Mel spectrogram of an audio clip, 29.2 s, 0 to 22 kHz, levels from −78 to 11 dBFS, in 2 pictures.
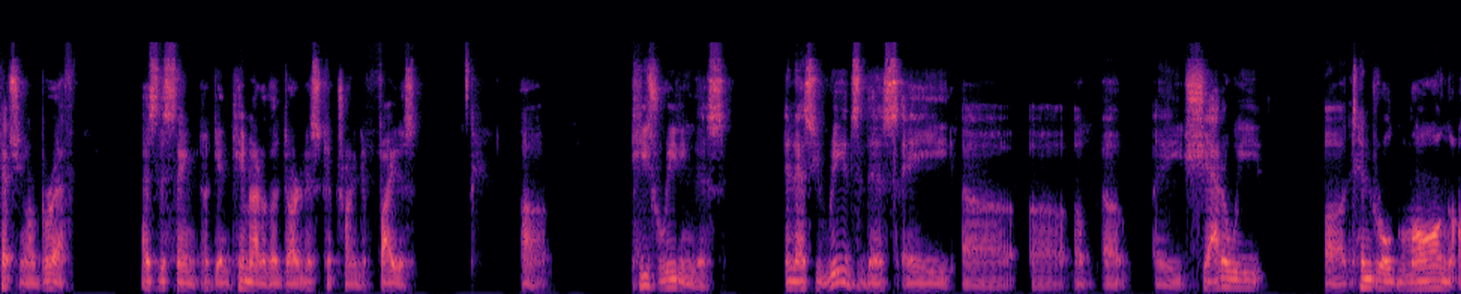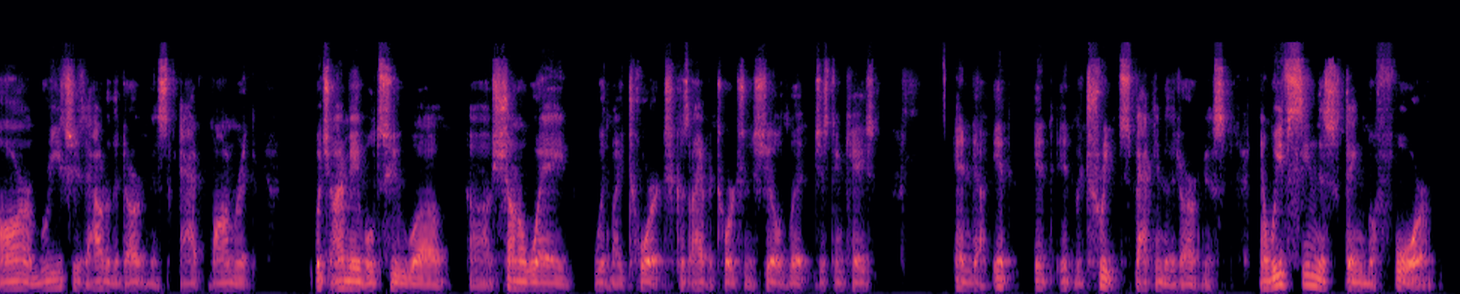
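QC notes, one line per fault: No faults to note.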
